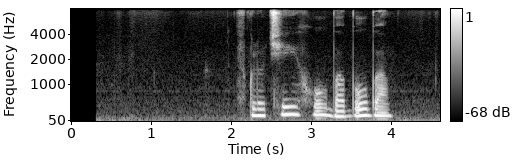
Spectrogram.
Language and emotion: Russian, sad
